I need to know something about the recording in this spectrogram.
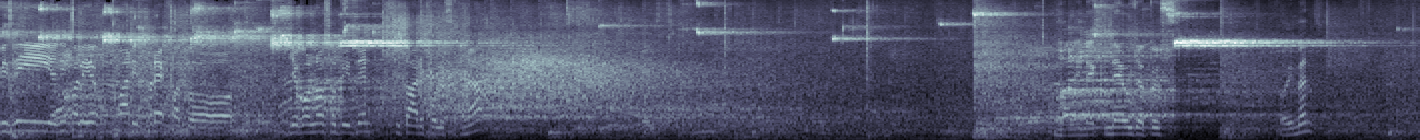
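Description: Men call out to each other across the hall.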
